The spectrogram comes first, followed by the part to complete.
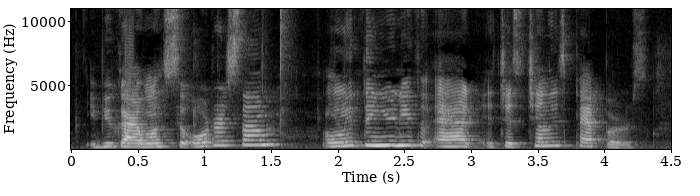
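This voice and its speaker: A woman speaks in a raised, projected voice. Her tone is bright and sharp, with very wide pitch swings. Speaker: food vlogger. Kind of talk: casual vlog chat. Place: home room. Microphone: phone near.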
